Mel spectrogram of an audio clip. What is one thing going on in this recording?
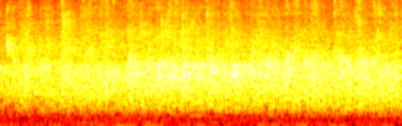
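A pipe organ plays loudly, echoing through a large hall.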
